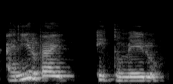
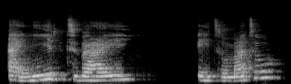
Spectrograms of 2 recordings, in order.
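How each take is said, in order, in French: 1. Elle est dite avec un accent américain. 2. Elle est dite avec un accent britannique. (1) "je viens de faire l'accent américain" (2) "on va faire l'accent british"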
